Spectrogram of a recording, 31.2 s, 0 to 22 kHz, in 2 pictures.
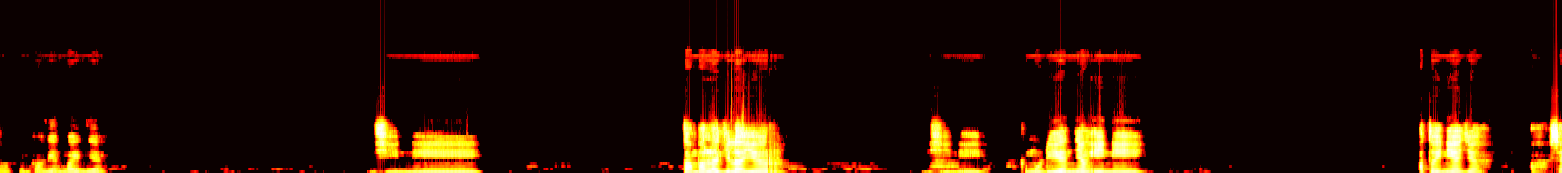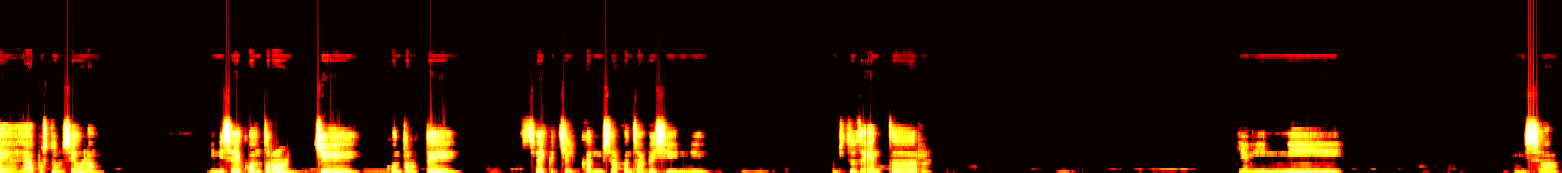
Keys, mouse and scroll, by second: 8.0 click, 18.5 ctrl+shift+i.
